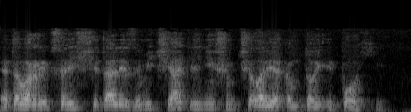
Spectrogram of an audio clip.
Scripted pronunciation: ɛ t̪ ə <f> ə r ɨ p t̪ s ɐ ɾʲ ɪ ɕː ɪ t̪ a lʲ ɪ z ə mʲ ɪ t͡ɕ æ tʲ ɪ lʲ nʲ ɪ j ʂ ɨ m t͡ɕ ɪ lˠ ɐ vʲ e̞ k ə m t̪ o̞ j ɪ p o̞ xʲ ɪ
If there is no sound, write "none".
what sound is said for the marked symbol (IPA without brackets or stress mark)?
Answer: v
